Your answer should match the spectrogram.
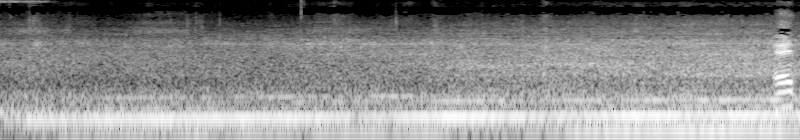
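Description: A motor vehicle's engine running steadily, a low drone that grows slightly louder toward the end.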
